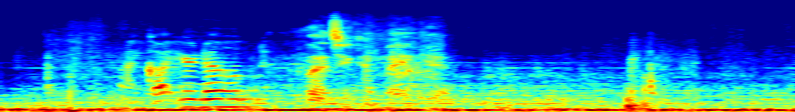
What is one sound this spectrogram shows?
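A young man answers calmly, close by.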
